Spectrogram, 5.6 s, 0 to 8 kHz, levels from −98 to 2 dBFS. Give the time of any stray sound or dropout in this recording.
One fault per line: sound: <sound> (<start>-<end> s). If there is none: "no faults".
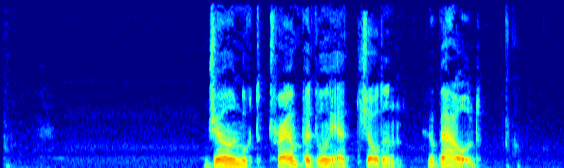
no faults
